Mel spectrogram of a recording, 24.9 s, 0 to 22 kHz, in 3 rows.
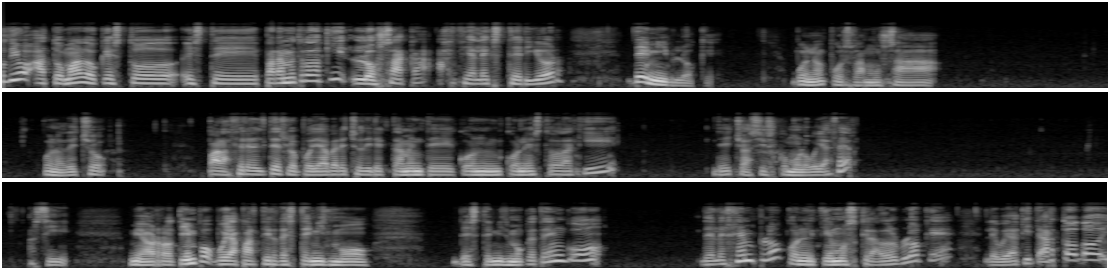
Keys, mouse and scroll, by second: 3.4 click, 13.2 click, 15.4-16.6 drag, 17.0 click, 17.4 click, 21.0-22.5 drag, 22.8 Delete, 23.6-24.5 drag.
